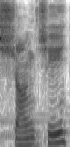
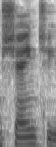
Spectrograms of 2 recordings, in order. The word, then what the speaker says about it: Shang-Chi: I know my last Shang-Chi video, that was before the movie came out, and so I didn't know it was pronounced Shang-Chi, and I called him Shang-Chi the whole time.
